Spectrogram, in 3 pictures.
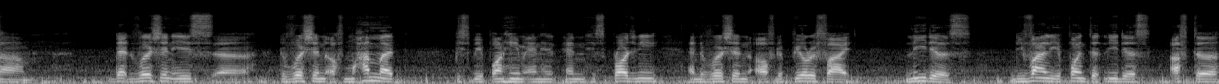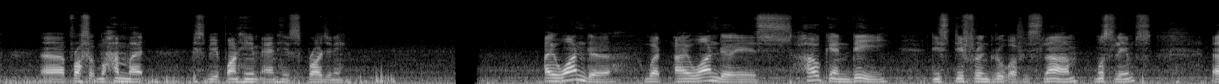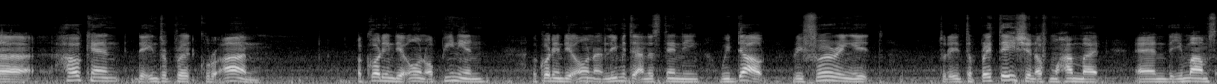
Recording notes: Sorry if my voice seems vibrated a little bit. I'm recording this while walking, since it's late for me to enter office.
